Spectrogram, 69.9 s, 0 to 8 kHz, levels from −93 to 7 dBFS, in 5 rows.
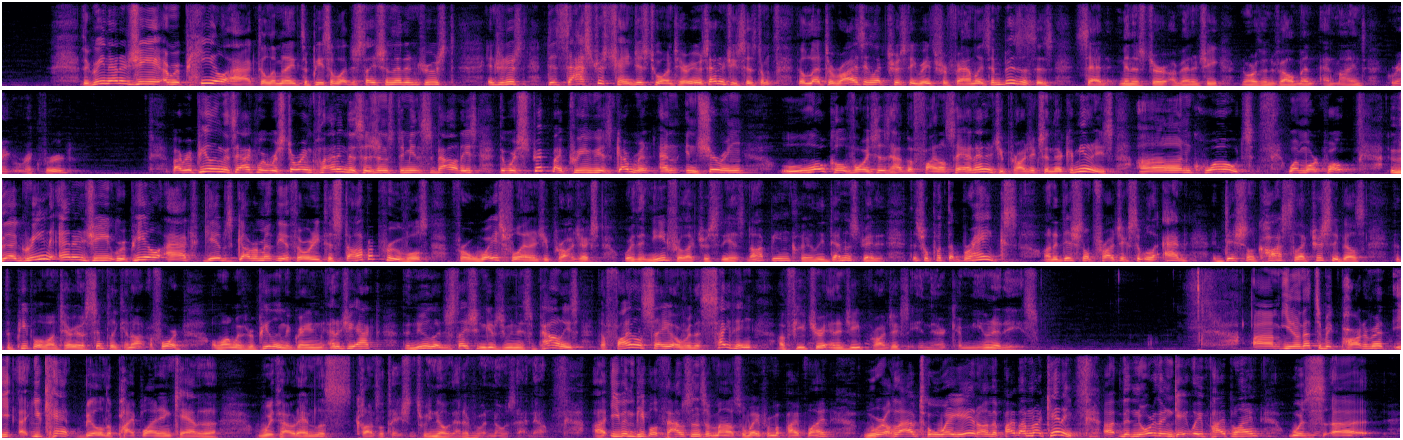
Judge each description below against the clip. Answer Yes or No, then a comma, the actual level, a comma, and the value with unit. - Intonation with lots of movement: Yes, wide, 6.2 semitones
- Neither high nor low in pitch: Yes, medium, 170 Hz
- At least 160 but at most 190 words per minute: Yes, average, 170 wpm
